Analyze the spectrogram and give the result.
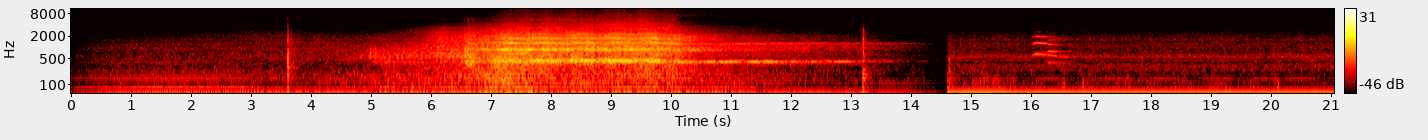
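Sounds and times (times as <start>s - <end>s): train passing with rushing wheels: 3.9s - 14.4s
train motor whine: 6.5s - 17.2s.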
